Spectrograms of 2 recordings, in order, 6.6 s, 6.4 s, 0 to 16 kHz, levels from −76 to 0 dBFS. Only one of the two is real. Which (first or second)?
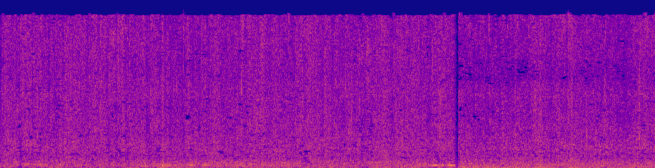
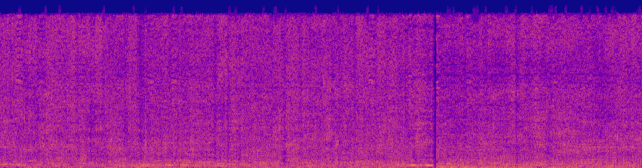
first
